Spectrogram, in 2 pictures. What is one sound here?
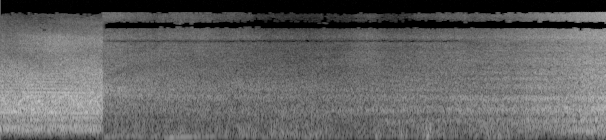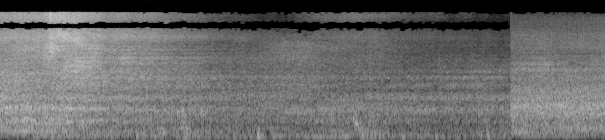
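A fire engine rumbles by on a highway.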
